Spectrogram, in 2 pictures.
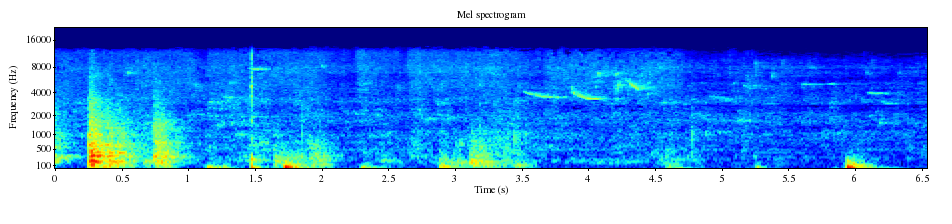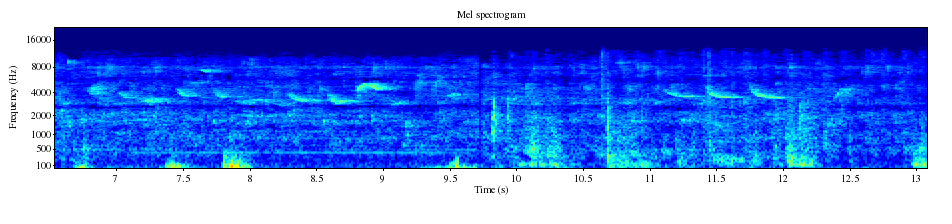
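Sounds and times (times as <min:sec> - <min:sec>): small birds chirping: 0:00.3 - 0:13.0
dull low thumps: 0:05.2 - 0:08.2, 0:09.4 - 0:09.8.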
